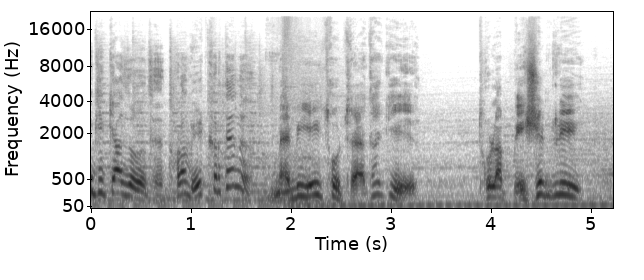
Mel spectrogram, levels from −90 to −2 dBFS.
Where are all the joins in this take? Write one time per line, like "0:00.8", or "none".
0:01.7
